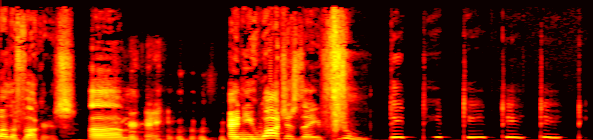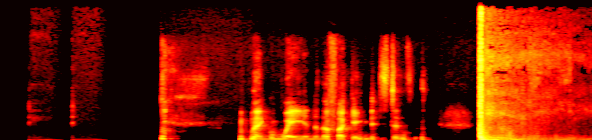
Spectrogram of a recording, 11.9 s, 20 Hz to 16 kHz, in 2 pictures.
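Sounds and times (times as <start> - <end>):
speech: 0.0 - 5.8, 7.6 - 11.2
thermal detonator explosion blast: 10.7 - 11.8.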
